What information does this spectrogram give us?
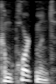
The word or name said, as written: comportment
